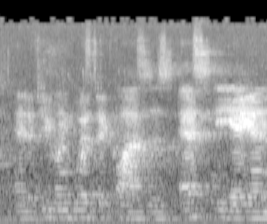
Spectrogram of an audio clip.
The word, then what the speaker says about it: Sean: First of all, I'd like to say after 4 years at the college and a few linguistic classes, S-E-A-N is pronounced Sean.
